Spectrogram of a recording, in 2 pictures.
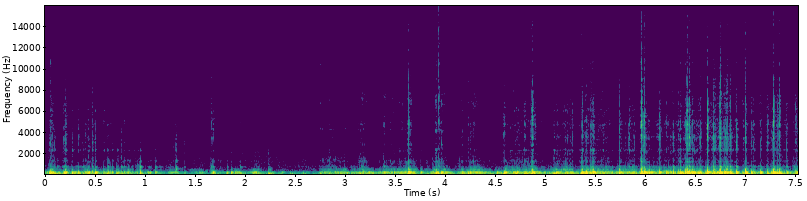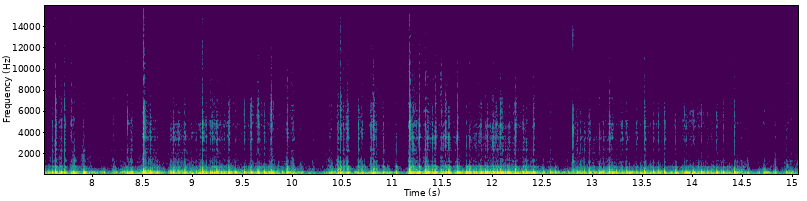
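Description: Fingernails scratch the hollow metal mesh grille of a black microphone, producing a dense, continuous scratching rumble heavy in the low end with a steady midrange hum. The texture swells and eases in waves, with a brief drop to near quiet around ten seconds before the scratching picks back up.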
